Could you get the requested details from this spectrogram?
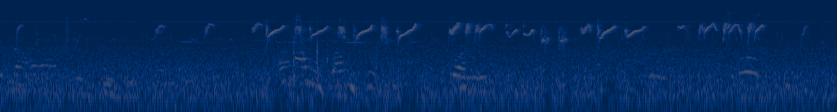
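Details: Brown-throated sunbird in Cambodia: a dense burst of thin, high rising chirps tumbling together in rapid clusters, with a few lower, softer notes beneath and a constant low background murmur.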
